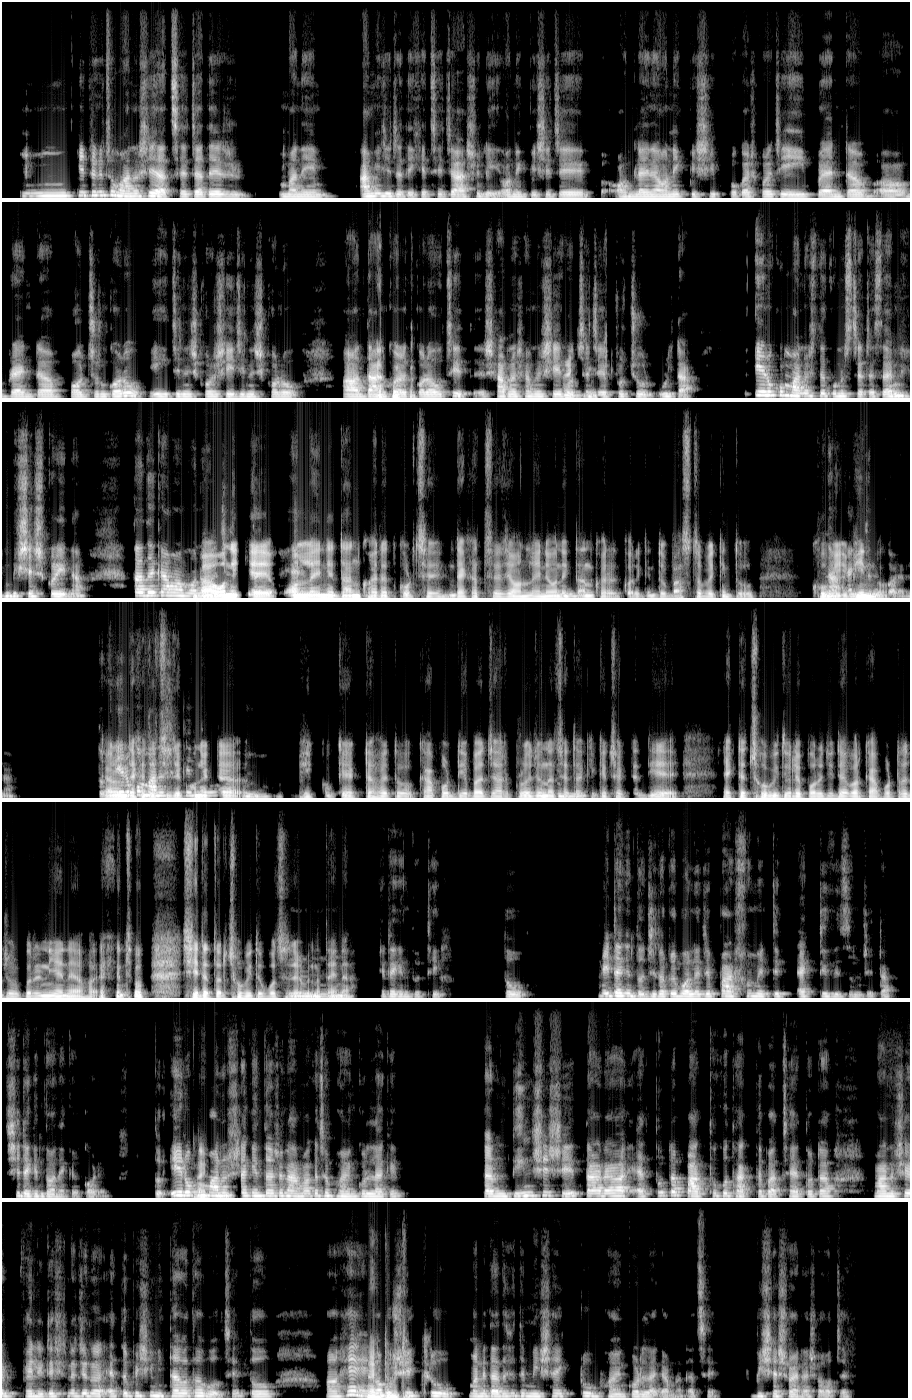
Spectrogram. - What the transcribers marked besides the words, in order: other background noise; chuckle; laughing while speaking: "আমি"; laughing while speaking: "হ্যাঁ তো"; in English: "performative activism"; in English: "ভ্যালিডেশন"
- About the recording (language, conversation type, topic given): Bengali, podcast, অনলাইনে ভুল বোঝাবুঝি হলে তুমি কী করো?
